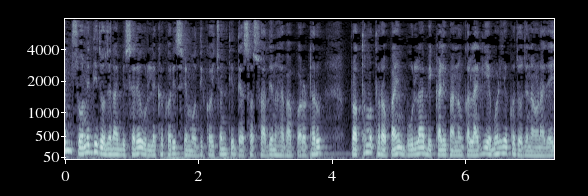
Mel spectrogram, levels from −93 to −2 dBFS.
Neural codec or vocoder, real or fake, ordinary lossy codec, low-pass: none; real; none; none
